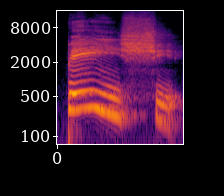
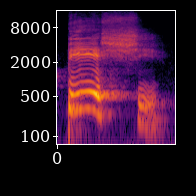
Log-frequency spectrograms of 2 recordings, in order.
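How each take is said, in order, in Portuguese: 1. A semivogal i é pronunciada por completo. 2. A semivogal i quase desaparece.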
